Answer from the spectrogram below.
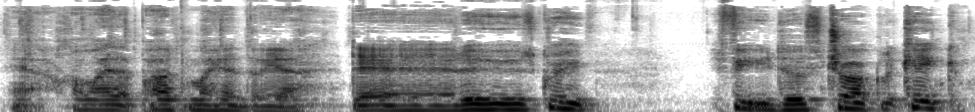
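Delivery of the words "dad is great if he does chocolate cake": lightly voiced, slowed-down Cosby line; Bill Cosby quote. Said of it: "Bill Cosby, I think it was".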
